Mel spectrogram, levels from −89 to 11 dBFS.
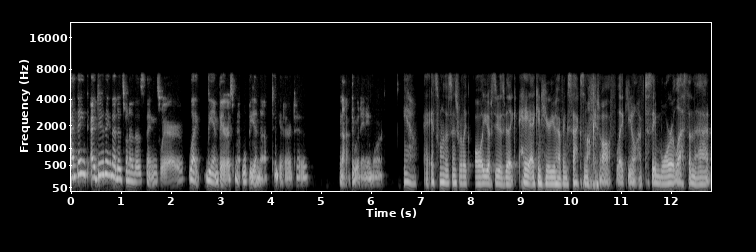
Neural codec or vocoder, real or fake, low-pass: none; real; 7.2 kHz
